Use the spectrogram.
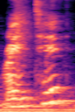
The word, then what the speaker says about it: rented: Porque tendemos a pronunciar esa ed. Cuando leemos decimos used. Y no debe ser used, debe ser used. Sí lo voy a decir cuando mi verbo originalmente termina en letra T o D. Waited, needed, ended, rent, en pasado, rented.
